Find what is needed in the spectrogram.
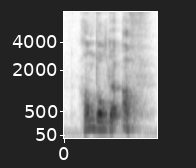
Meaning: inflection of afhandelen: 1. singular past indicative 2. singular past subjunctive
- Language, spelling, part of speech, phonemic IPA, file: Dutch, handelde af, verb, /ˈhɑndəldə ɑf/, Nl-handelde af.ogg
